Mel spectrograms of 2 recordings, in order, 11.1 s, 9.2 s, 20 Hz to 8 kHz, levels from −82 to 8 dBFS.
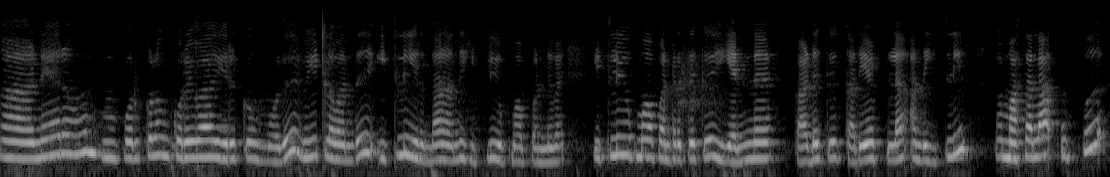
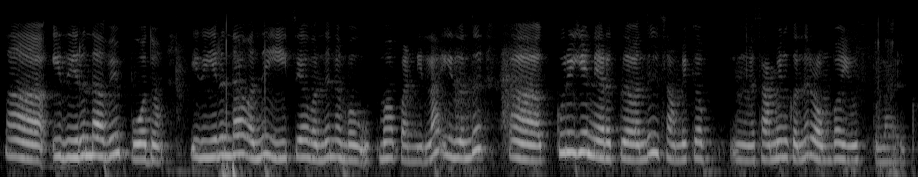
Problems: none marked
